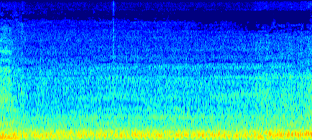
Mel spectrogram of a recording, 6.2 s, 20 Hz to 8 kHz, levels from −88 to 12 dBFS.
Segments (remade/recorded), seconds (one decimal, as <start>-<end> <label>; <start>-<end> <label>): 0.0-6.2 remade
